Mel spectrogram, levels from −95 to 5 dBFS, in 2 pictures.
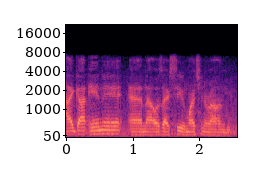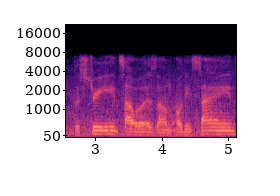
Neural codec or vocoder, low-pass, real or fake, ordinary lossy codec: vocoder, 22.05 kHz, 80 mel bands, WaveNeXt; 7.2 kHz; fake; Opus, 32 kbps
